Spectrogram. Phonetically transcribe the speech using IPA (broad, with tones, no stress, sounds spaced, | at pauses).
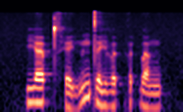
j ɛː˧ p̚ t͡sʰ e˨˩ j n̪ ɪ˥ ŋ t̪ e˨ j l ɵ˨ t̚ h ɵ˧ t̚ l ɐ˨ ŋ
